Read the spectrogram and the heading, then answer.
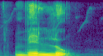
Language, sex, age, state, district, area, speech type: Telugu, male, 18-30, Telangana, Mancherial, rural, read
